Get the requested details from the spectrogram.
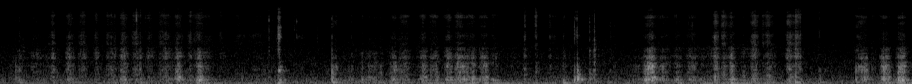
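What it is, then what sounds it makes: Plaster dig block being scraped. A rectangular solid plaster fossil dig block, held in hand, has its right edge scraped and chipped with a metal pick as crumbs pile up. Steady dry scratching and rasping run through the clip, broken by short sharp chips with a bright crumbly texture.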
